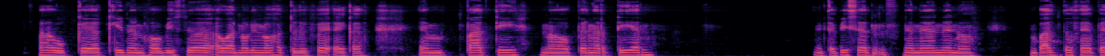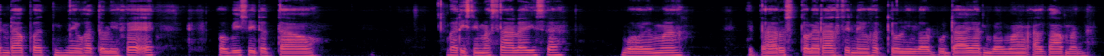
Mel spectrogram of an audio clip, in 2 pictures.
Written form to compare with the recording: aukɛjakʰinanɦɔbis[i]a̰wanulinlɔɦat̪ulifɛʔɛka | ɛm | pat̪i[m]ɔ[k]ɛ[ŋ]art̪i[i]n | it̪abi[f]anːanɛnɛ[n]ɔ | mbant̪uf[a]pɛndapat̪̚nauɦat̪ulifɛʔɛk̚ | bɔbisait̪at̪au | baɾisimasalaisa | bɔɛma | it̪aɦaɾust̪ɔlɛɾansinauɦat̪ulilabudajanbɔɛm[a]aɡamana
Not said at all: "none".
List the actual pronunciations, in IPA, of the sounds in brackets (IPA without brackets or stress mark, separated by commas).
a, n, p, ŋ, a, s, n, ɛ, a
